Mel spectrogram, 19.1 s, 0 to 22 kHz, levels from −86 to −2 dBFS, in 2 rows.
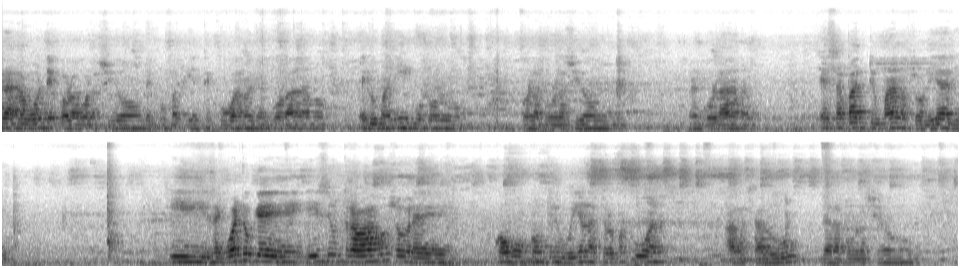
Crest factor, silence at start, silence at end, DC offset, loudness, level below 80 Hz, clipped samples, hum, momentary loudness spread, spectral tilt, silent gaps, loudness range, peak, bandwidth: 22 dB; 0 s; 0 s; under 0.1%; -26 LUFS; -50 dBFS; under 0.1%; none; 18 LU; -6 dB/octave; none; 9 LU; -4 dBFS; 17 kHz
